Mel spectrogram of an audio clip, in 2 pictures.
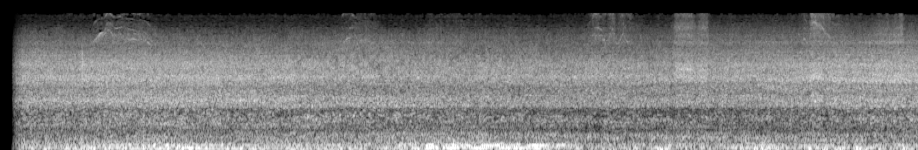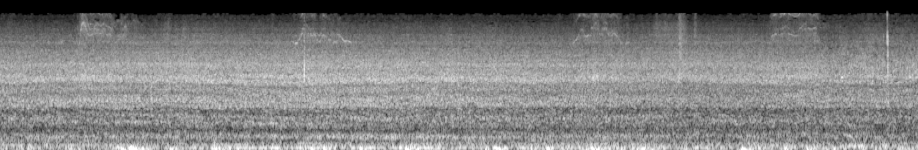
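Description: Steady outdoor background noise, an even hiss with a low rumble that rises and falls.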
